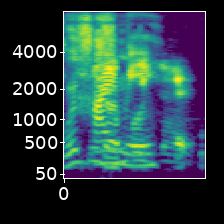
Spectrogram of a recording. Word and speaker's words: Jaime: We're just referring to the nigga Jaime.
